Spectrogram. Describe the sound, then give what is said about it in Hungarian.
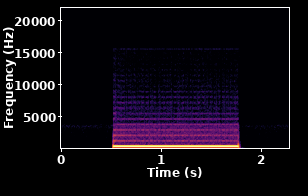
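A single steady telephone line tone sounds while a radio listener is being called, holding one unwavering mid pitch for a little over a second before cutting off cleanly, with silence on either side. “Hívjuk gyorsan a naphallgatóját.”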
